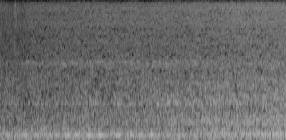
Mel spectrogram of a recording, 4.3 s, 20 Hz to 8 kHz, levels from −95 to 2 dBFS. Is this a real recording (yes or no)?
yes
